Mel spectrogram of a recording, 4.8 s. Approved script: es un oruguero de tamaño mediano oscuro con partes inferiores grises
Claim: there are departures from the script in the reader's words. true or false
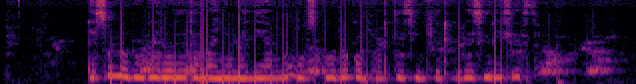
false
